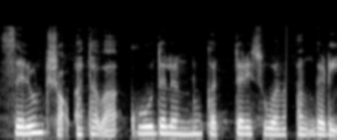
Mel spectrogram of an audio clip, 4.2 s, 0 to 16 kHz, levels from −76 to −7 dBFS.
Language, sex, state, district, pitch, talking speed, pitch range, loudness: Kannada, male, Karnataka, Shimoga, 170 Hz, 85 wpm, 155-180 Hz, -14 LUFS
